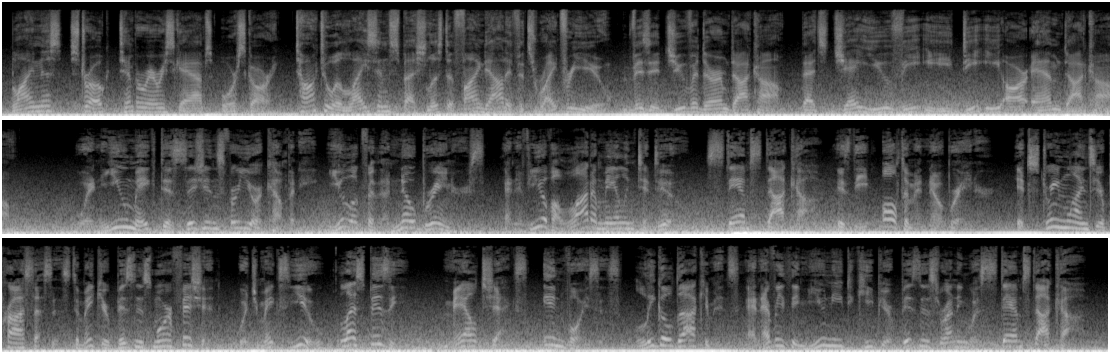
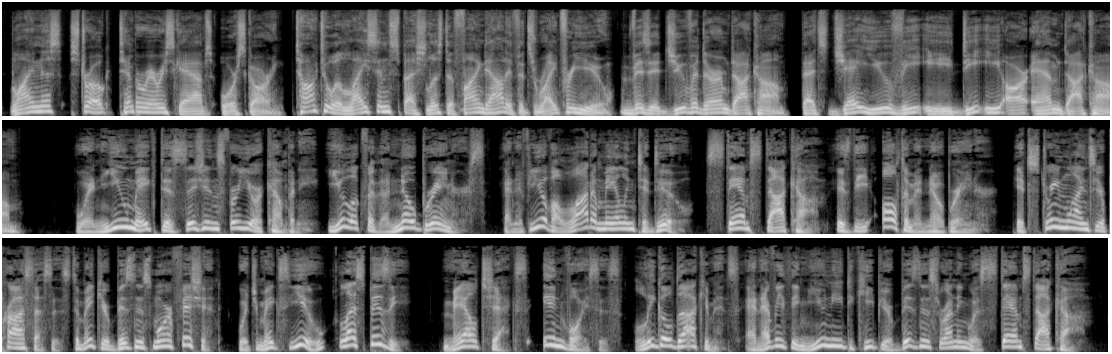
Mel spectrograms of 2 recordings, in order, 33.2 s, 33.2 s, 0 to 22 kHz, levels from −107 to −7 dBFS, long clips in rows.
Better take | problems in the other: second | low rumble; loud; throughout; 7 dB below the speech

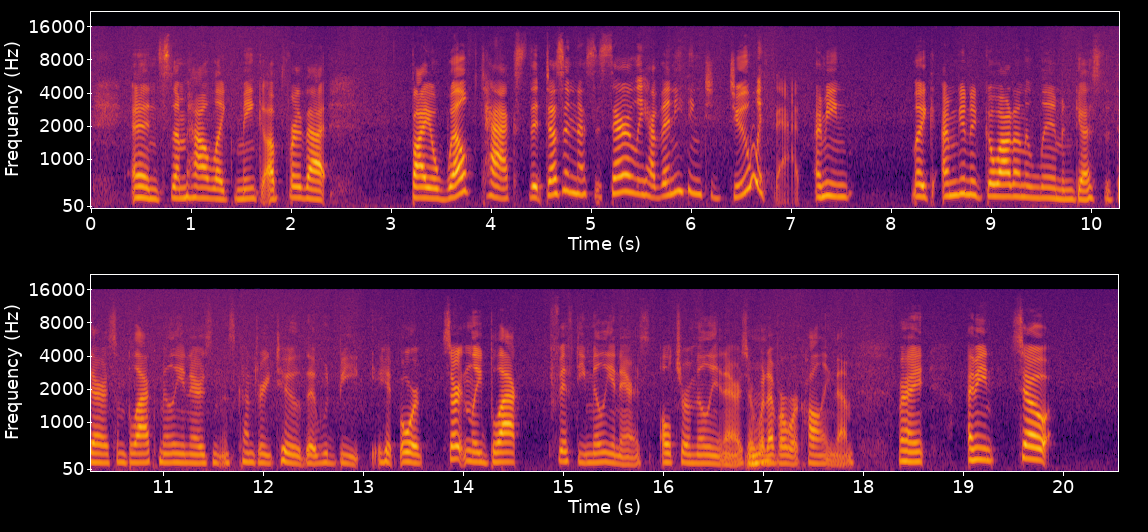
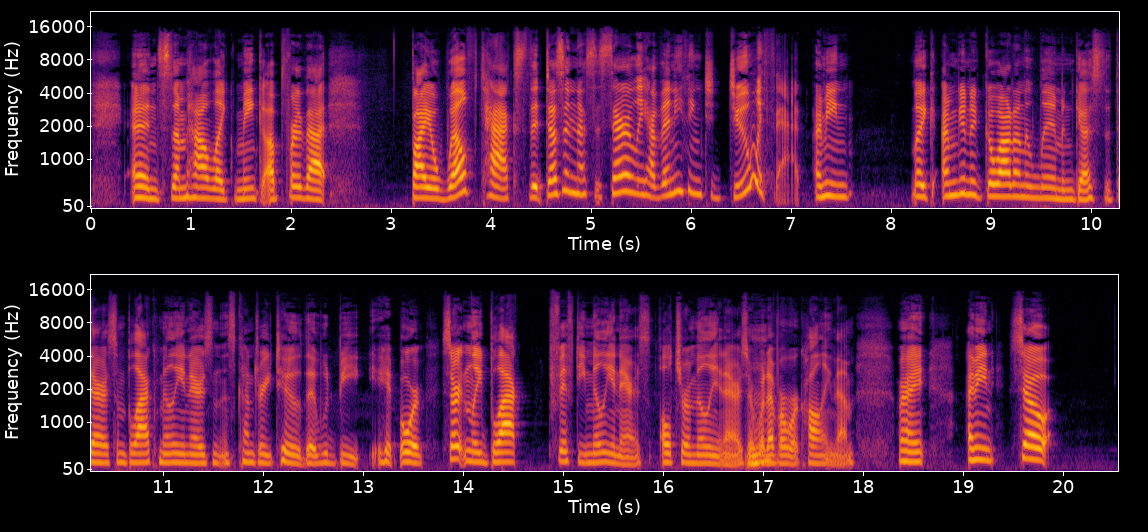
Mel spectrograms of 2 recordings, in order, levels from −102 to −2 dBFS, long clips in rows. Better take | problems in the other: second | hiss; faint; throughout; 20 dB below the speech

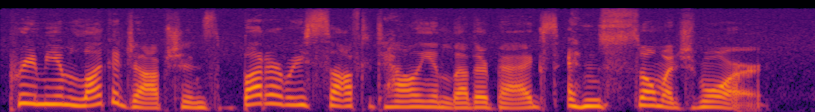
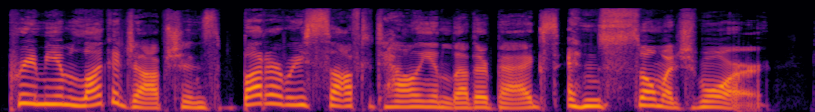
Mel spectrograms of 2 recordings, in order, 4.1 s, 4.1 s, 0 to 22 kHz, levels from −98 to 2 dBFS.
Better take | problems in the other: second | hiss; faint; throughout; 25 dB below the speech

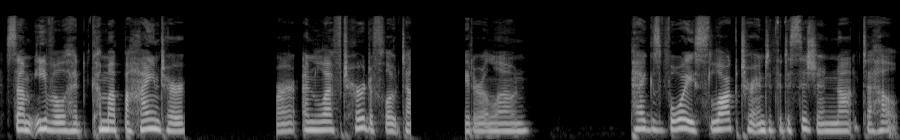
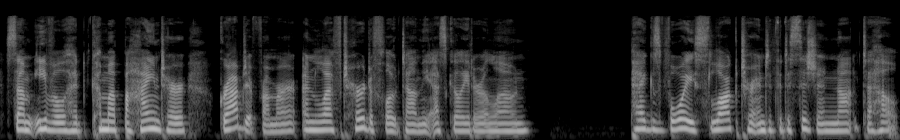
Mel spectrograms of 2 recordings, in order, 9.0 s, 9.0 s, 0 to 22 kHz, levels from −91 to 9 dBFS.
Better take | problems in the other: second | audio cutting out; at 2 s for 1 s and at 4 s for 0.5 s

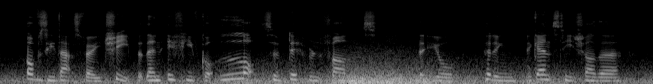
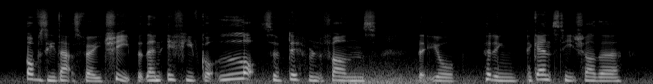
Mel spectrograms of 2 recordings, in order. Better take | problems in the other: second | wind noise on the microphone; heavy; 7 dB below the speech; occasional gusts in the second

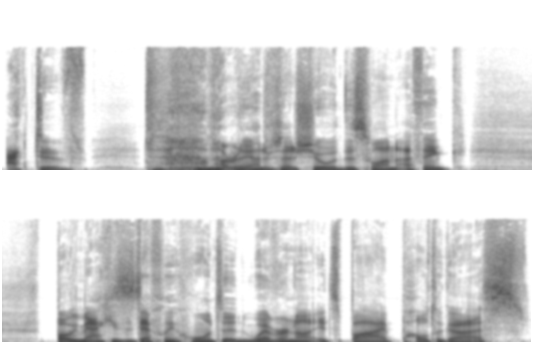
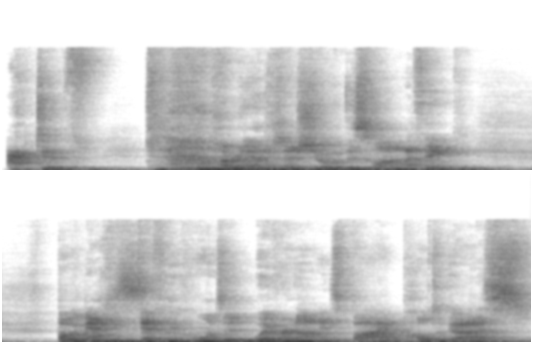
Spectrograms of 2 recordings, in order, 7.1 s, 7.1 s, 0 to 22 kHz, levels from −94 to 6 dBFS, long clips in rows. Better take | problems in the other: first | room echo; noticeable; dies away in 0.9 s // off-mic speech; far

